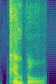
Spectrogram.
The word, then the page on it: copal: British English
